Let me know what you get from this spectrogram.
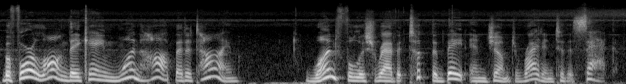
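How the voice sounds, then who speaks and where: A woman hosting a children's read-aloud, speaking in a deliberate, clearly phrased storytelling style. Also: fairly low pitch, very animated.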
